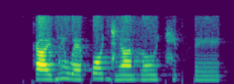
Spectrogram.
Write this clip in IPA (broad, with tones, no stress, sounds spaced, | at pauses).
k a˨ ɪ̯ d ĩ˦˨ w ɛ˨ p ɔ˦ d͡ʑ ã˦ z o˦ ʊ̯ t͡ɕ ʊ˦ ʔ θ e˦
